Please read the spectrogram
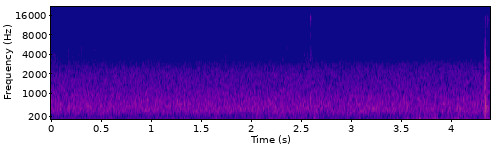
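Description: Faint, steady outdoor background noise: an even hiss over a low rumble, with only a couple of soft ticks and no distinct handling sound standing out.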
